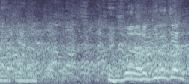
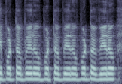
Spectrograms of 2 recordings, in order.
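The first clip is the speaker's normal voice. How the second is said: softer, lower car warning voice; a soft repeated reminder like a car chime; seatbelt alarm voice; 3 semitones lower, 5 dB quieter, faster than usual. Retold or imitated. Car reminding driver about seatbelt, soft mechanical. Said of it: "એમ કેમ કે છે".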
